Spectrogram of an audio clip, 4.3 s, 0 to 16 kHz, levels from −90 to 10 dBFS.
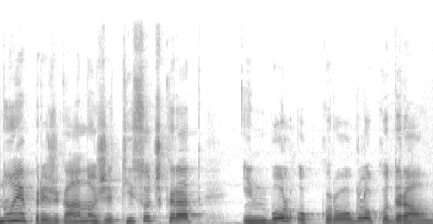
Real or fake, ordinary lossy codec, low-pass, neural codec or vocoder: real; none; 14.4 kHz; none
